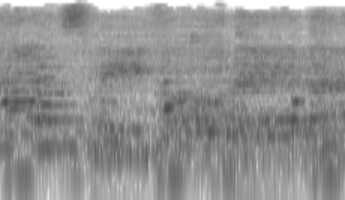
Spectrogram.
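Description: Live gospel song: a woman's voice leads at the microphone with several voices singing together, over low accompanying notes that repeat steadily underneath.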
